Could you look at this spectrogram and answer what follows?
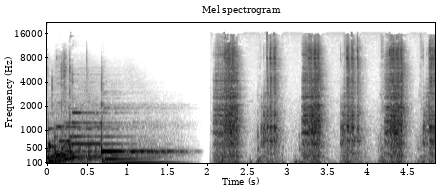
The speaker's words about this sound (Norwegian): Slutt å forstyrre naboen med den knirkete senga di.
